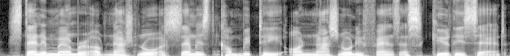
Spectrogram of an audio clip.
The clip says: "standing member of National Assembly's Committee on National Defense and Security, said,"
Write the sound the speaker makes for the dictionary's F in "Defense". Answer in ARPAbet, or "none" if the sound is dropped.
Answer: F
